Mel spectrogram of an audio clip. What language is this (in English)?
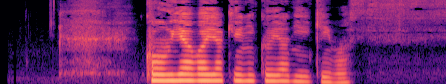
Japanese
